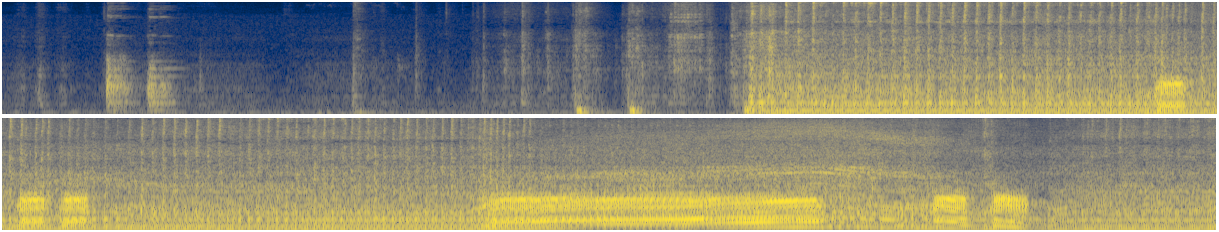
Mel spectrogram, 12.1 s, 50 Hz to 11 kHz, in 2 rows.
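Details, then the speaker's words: Champion 23cc string trimmer, no choke, fires on fuel dribbled into the intake, buzzes, revs and sags unevenly, then dies and won't restart; carburetor suspected tampered with; unconfirmed. "Just randomly dies and then then it won't start again. That is phenomenally ridiculous."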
